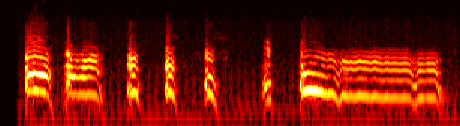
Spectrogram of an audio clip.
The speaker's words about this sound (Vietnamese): Con chó săn thứ nhất ngửa cổ hú lên một tiếng thất vọng. Con thứ hai cũng kêu.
